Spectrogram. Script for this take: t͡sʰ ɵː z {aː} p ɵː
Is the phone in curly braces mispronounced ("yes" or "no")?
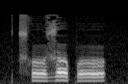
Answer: yes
